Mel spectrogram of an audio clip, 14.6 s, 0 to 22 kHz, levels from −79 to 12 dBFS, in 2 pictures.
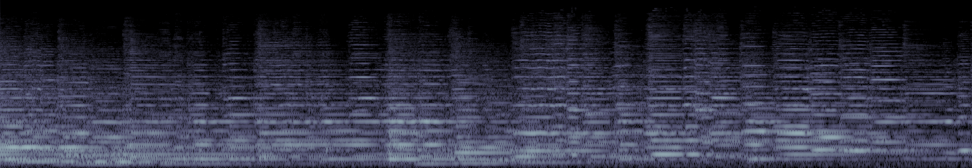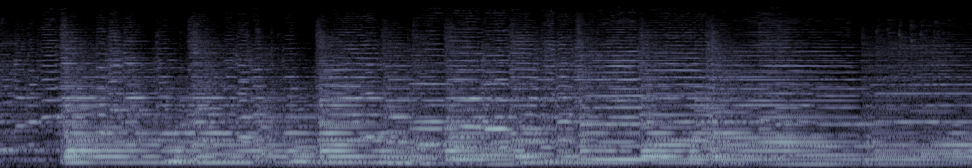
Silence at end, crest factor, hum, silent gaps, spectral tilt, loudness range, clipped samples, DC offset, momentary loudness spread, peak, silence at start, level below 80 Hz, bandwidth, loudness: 0 s; 16 dB; none; none; -5 dB/octave; 4 LU; under 0.1%; under 0.1%; 7 LU; -8 dBFS; 0 s; -60 dBFS; 18 kHz; -25 LUFS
